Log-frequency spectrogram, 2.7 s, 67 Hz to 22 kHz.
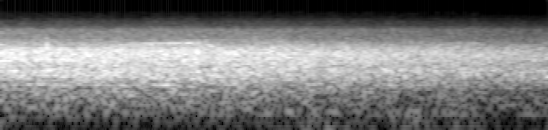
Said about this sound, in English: It has burned so brightly here in London 2012, but now it's gone. Huge applause all around the arena.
